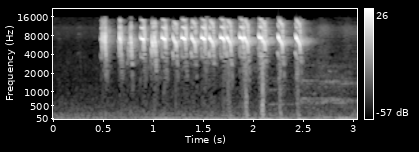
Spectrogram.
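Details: Velvet-fronted nuthatch, recorded clean for luring and tutoring other birds, giving a rapid run of about twelve piercing, high chipping notes that starts abruptly after a quiet moment and ends with a short fade.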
